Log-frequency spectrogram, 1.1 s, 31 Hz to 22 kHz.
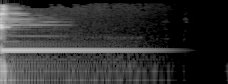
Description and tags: SanzAnais 69 A3 bz clo
a sanza (or kalimba) multisampled with tiny metallic pieces that produce buzzs
african, percussion, sanza, kalimba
